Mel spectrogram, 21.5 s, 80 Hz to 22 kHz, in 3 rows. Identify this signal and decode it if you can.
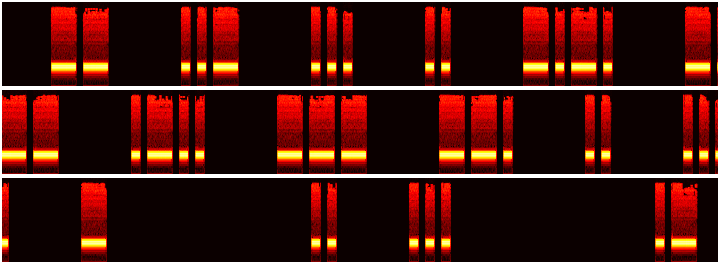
Morse code, heard as a keyed tone, about 15 wpm, spaced as for 8 wpm, 1000 Hz. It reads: MUSICOLOGIST IS A
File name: 8wpm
